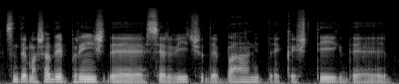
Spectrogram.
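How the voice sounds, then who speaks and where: Flat, creaky male interviewer. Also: lowish voice. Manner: measured, reflective, preacherly. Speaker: interviewer host. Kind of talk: religious interview.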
